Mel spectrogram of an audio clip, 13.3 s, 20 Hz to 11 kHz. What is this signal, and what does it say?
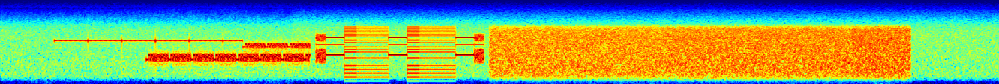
Dial-up modem handshake (V.34 or later), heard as a whistle, warbles, then hiss, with phone line noise.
